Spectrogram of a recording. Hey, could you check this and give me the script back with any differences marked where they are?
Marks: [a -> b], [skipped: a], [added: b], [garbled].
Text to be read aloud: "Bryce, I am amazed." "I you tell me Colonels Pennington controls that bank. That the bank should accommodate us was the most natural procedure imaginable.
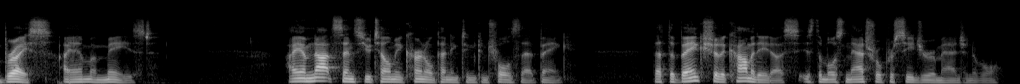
"Bryce, I am amazed." "I [added: am not since] you tell me [Colonels -> Colonel] Pennington controls that bank. That the bank should accommodate us [was -> is] the most natural procedure imaginable.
